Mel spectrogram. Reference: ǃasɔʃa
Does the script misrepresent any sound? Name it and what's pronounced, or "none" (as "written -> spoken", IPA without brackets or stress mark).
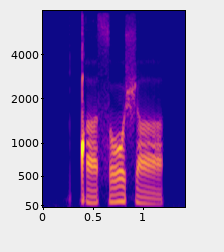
none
